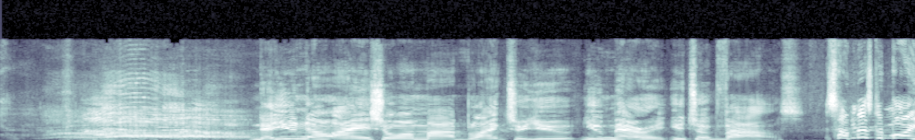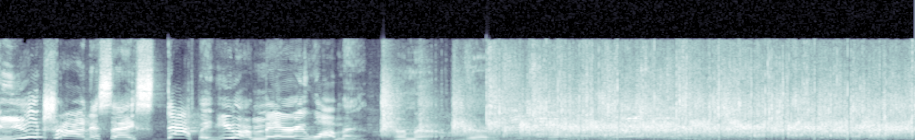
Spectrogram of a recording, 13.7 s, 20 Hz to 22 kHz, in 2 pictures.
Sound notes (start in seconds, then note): 0.3 audience gasps; 9.8 audience cheering, applauding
